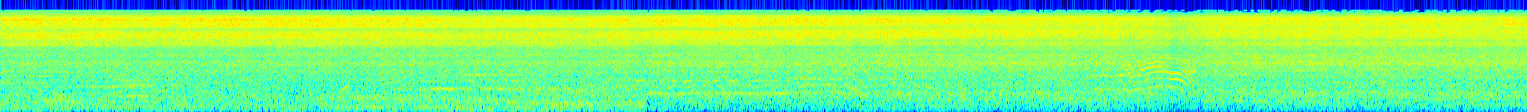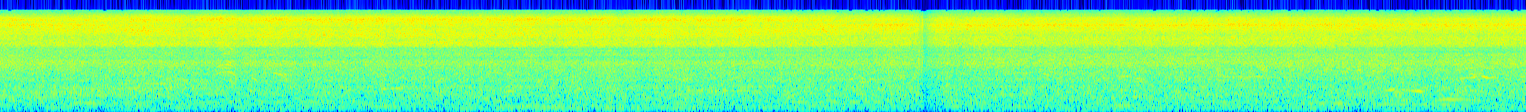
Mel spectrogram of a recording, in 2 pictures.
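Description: Large fountain's water jet splashing steadily into its pool, a continuous rushing sound.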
